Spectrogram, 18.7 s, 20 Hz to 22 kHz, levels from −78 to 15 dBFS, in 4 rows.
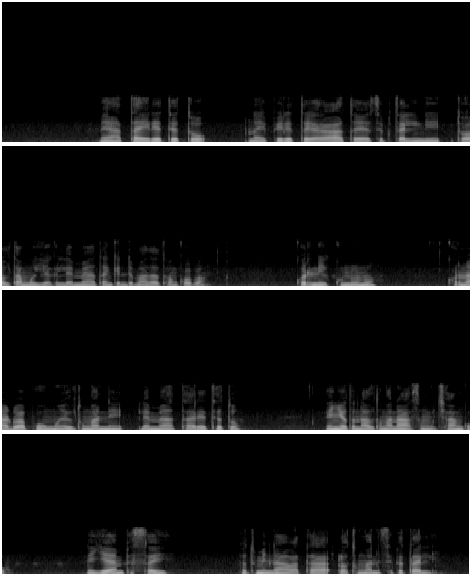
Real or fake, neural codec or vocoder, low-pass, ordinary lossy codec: real; none; 7.2 kHz; none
